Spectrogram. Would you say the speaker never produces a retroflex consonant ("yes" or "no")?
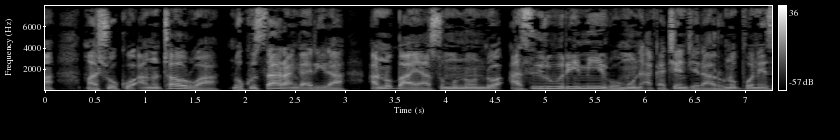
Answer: yes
